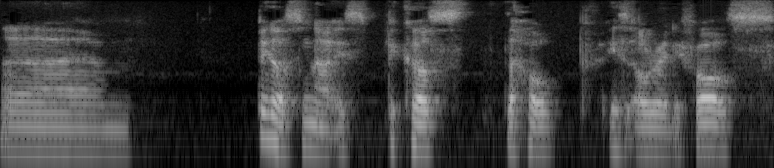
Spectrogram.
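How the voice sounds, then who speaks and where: A man with a Norwegian accent speaks very slowly in a dark, mellow, medium-pitched voice with flat, monotone intonation. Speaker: political commentator. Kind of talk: monologue rant. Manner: hesitant, many fillers.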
